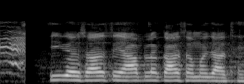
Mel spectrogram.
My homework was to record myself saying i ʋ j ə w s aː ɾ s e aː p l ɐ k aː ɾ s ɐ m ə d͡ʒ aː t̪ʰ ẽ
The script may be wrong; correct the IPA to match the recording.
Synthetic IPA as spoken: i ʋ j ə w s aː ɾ s e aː p l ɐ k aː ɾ s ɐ m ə d͡ʒ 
